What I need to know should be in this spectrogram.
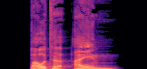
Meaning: inflection of einbauen: 1. first/third-person singular preterite 2. first/third-person singular subjunctive II
- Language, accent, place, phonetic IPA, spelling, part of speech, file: German, Germany, Berlin, [ˌbaʊ̯tə ˈaɪ̯n], baute ein, verb, De-baute ein.ogg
